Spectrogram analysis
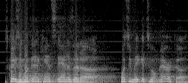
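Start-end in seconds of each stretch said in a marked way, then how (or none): none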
